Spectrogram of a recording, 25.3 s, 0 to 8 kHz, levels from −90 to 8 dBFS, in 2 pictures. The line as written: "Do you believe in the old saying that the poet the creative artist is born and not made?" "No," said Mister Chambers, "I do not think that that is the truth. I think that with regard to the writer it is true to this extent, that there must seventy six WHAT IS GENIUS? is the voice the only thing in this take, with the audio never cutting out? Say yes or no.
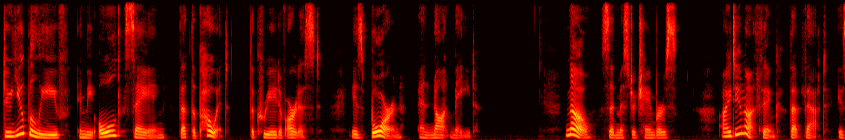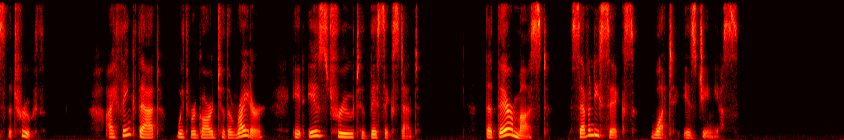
yes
